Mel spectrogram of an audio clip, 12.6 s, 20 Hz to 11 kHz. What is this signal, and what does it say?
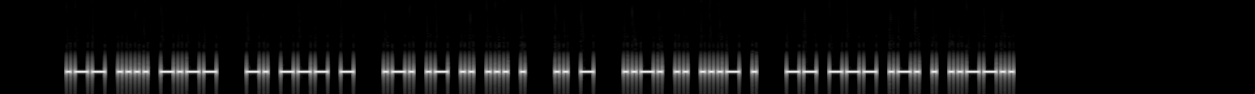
Morse code, heard as a keyed tone, about 28 wpm, 700 Hz. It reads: WHY NOT RAISE IT FIVE MORE?
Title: Sentences from Top 1400 Words 28wpm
